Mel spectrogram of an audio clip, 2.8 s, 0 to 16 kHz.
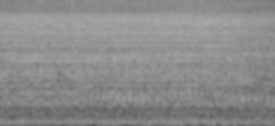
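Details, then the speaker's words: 1958 Chevrolet Corvette V8 at warm idle after an oil change (Castrol 10W-40 with zinc additive): smooth, even low rumble, no ticking or puffing; idles quietly and healthy. "So much quieter. I can put my hand down here and I'm not getting burned. She's happy."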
